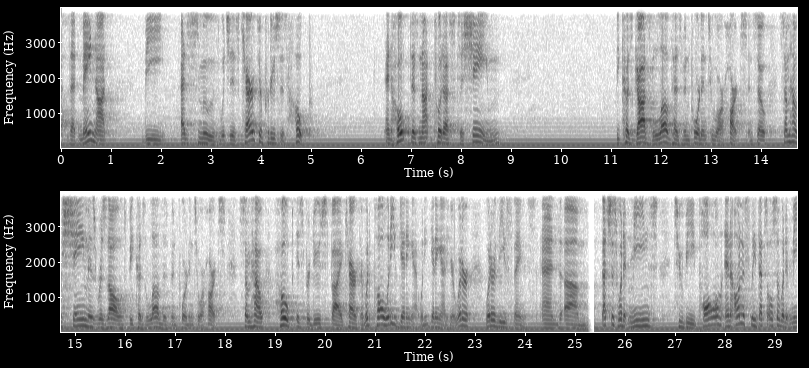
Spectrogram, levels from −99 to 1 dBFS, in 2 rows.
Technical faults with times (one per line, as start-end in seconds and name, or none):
0.00-29.45 mains hum
25.24-25.39 call audio freeze
27.24-28.30 jitter buffer speed-up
